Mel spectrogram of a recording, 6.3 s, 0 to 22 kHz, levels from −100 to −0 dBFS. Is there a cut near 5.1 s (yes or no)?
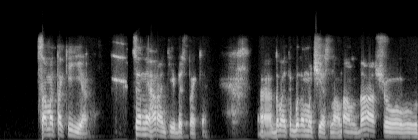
yes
